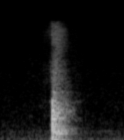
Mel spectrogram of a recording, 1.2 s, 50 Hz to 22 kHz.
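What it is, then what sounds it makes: Bar of soap being scored. A craft knife blade scratches and scores a solid white soap bar marked with diagonal score lines. A single short scrape starts sharply, carries most of its energy in the low mids around 650 Hz, and fades out within about a quarter second.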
